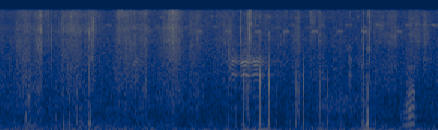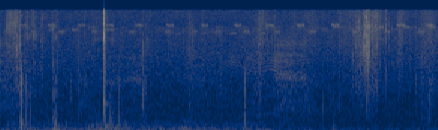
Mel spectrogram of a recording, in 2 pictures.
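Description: Footsteps of a person hurrying across dry pasture ground, uneven thuds with the camera jostling and a low rumble of wind on the microphone, and a short 'whoop' about four seconds in.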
